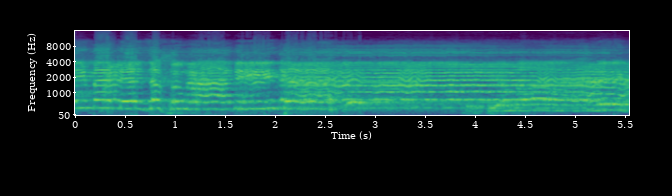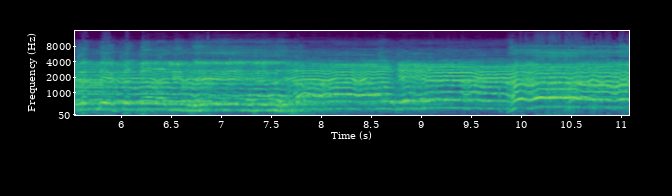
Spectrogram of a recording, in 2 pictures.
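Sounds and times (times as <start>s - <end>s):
man chanting over loudspeaker: 0.0s - 11.0s.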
